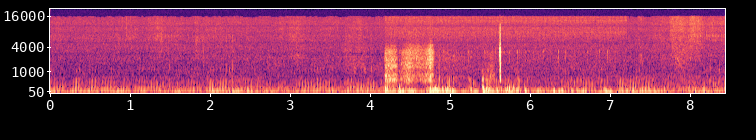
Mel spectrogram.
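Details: Mischa the cat purring lovingly in the morning; a low, pulsing rumble broken midway by a brief burst of louder rustling and a sharp click, then the steady purr resumes.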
